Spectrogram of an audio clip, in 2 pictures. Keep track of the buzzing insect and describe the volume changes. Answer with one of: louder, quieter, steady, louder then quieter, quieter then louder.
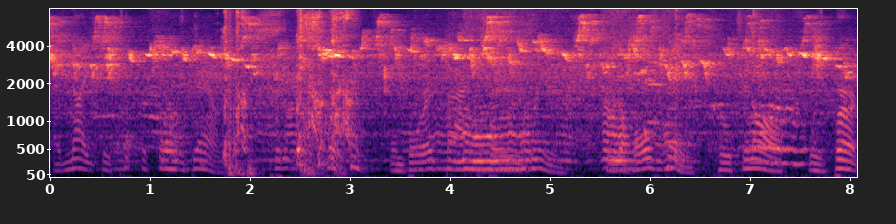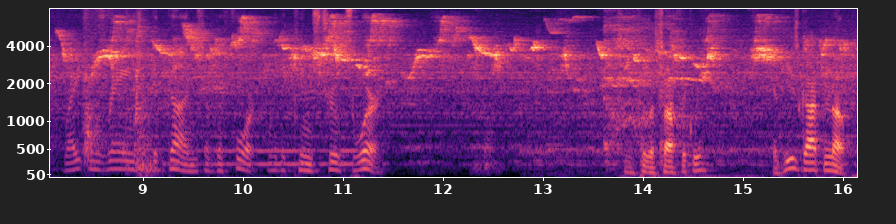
louder then quieter.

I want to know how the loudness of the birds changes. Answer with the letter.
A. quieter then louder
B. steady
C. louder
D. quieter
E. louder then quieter
B.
